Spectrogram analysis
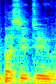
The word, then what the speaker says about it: Basotho: It looks like Lesotho. The right. Tribe is Basotho. And they speak Sesotho, but it's actually pronounced Lesotho, Basotho, and Sesotho, which I learned once I got on the ground there.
